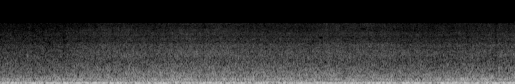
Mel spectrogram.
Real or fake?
real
